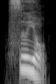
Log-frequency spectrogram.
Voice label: "私有", Chinese

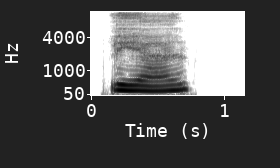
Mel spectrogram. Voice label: "脸", Chinese

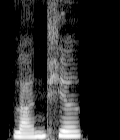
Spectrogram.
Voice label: "蓝天", Chinese

